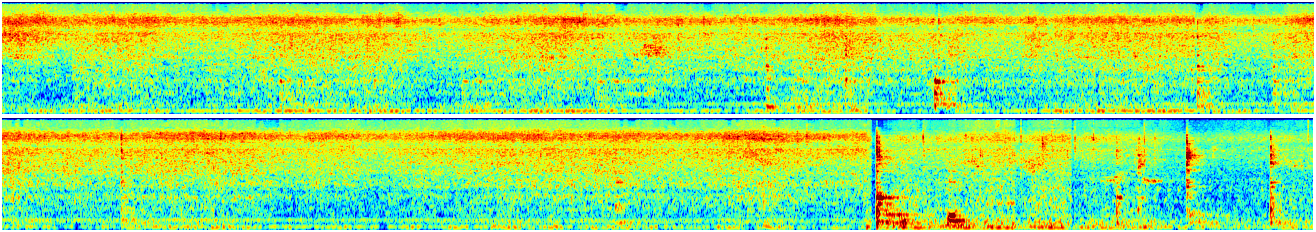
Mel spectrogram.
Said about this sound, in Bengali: পেঁয়াজ আর মরিচগুলো হালকা বাদামি করে ভেজে নেব।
